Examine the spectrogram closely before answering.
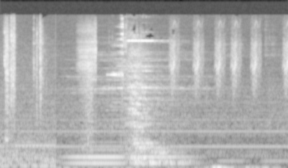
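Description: A game menu opens with a short whooshing swell.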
